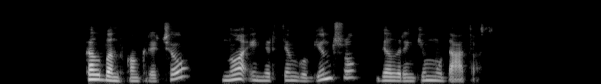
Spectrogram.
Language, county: Lithuanian, Kaunas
